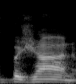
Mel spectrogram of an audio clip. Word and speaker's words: Bijan: Oh, by the way, it's not Bijan Robinson, I heard. It's Bijan Robinson. So think Dijon.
